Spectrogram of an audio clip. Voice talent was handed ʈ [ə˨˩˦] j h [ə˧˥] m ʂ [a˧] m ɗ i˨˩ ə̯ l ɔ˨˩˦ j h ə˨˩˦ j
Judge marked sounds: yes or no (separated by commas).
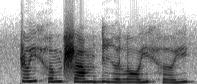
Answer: no, yes, yes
